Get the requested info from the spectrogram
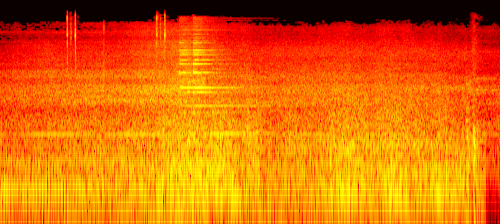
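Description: Diesel train passing close beneath, a loud rumble of engine and wheels on the rails, with a steady engine tone. A brief high-pitched ringing tone comes about two seconds in. The sound drops away suddenly near the end.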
